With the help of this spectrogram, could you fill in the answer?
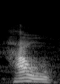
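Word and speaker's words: Raoult: a lei de Raul embora escrita seja essa tá nome desse cientista que contribuiu muito para as propriedades coligativas a sua pronúncia é Raul então a lei de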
